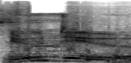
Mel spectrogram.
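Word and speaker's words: Doux: Doo. It's Doo.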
